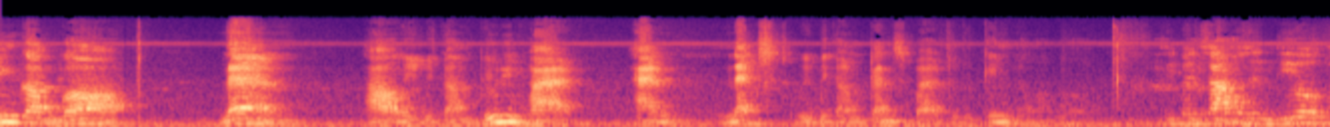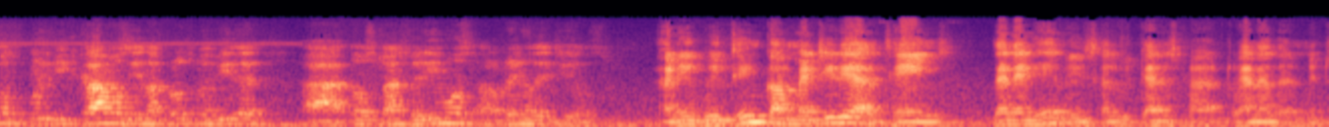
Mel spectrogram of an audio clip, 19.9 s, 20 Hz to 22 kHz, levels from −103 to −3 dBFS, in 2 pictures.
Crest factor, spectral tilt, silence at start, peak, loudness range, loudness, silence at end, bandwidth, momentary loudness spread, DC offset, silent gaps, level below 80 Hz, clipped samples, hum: 18 dB; -4.5 dB/octave; 0 s; 0 dBFS; 7 LU; -17 LUFS; 0 s; 12 kHz; 16 LU; under 0.1%; none; -42 dBFS; under 0.1%; none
